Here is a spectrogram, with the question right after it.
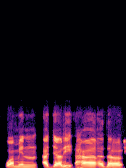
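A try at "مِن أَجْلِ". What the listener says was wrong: Bukan aja. Jimnya sukun. Min ajli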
